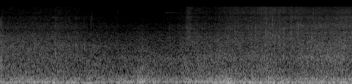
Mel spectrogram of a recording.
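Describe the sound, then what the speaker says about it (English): Ocean surf washes steadily, a broad continuous roar of waves with some wind noise, fairly soft and unbroken, with no voices. "Listen to the ocean."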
